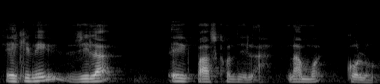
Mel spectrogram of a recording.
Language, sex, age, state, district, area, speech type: Assamese, male, 45-60, Assam, Sonitpur, urban, spontaneous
